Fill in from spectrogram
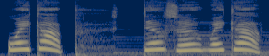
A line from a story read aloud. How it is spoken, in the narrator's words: he whined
